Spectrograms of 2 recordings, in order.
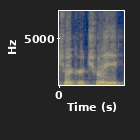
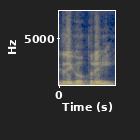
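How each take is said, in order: First: It is said with a plain English accent. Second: It is said with a Spanish accent. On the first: The speaker calls it wrong. "You don't say trick or treat" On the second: The speaker calls it right. "you say Trico 3"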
